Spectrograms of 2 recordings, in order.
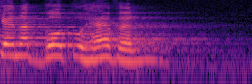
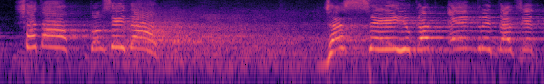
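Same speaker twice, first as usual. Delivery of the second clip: mock scolding; 10 semitones higher than usual. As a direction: snap at the excuse-maker. Priest scolding the penitent.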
